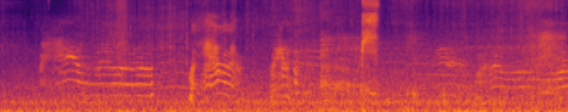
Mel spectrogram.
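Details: Kitten abandoned by its owner, crying at the street: several thin, wavering meows with rising-then-falling contours, partly overlapped by a man's voice and steady low background noise.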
